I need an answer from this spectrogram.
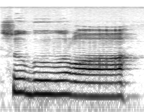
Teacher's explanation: را کو پر کر کے موٹی آواز کے ساتھ ہم نے اس کو ادا کرنا ہے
